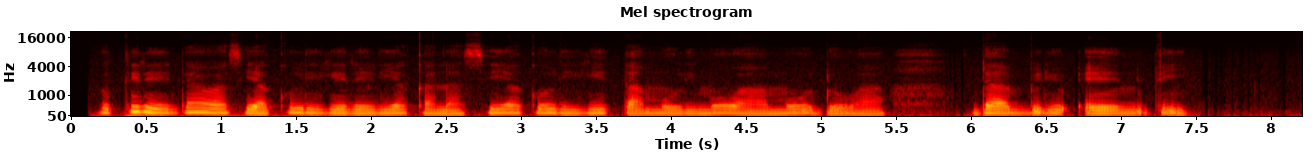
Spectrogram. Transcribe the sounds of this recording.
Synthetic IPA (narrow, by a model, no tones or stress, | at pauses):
otiɾedawasiakoɾiɣeɾeɾiakanasiakoɾiɣitamoɾimɔwamodowa | dabljuʔɛnvi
